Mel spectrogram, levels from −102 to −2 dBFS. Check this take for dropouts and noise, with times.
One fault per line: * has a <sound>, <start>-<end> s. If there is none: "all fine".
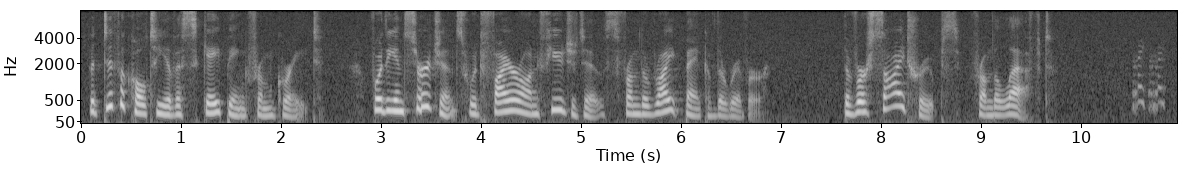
* has a laugh, 10.5-10.8 s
